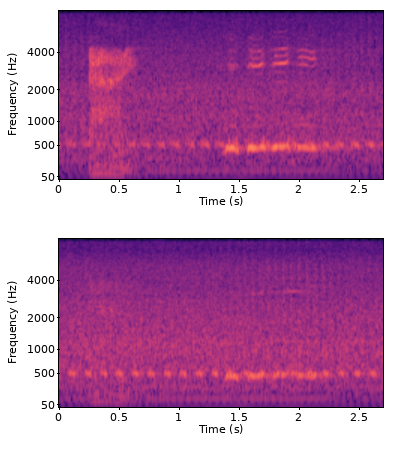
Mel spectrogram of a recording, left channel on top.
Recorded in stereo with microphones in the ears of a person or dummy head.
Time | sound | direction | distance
0.2 | a child speaking | 60° left (ahead or behind) | 1.0 m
